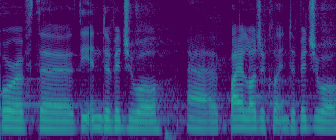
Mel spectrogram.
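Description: A woman speaks at a fairly quick pace with a fairly low pitch. Her intonation is monotone and flat. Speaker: speaker. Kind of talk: lecture. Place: hall. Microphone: podium.

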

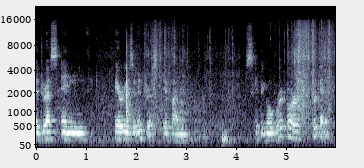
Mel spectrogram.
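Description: A woman's voice under loud background noise. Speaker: sheep farmer and public speaker. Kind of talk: informal public talk to an audience. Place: home room. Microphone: camera far.

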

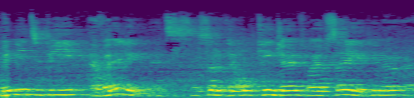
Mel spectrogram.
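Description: A man talks at a moderate pace in a high pitch, his intonation fairly even. Room echo is audible.

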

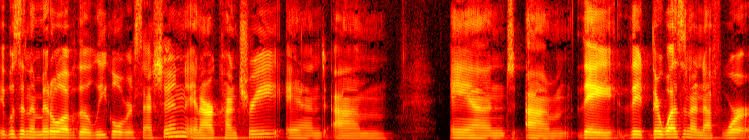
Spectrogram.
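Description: A woman talks with a very deep, low pitch and fairly even intonation. The recording is very clean, with a silent background. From US South, New Orleans. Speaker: novelist. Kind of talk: author talk, bookshop event. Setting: bookshop event with audience.

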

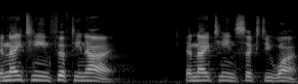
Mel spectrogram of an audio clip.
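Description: Against a quiet background, a man with an American accent raises and projects his voice, its tone bright and sharp. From Minnesota. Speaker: university chancellor. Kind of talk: speech. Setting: stage with audience. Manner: animated. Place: hall. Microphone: old recording.

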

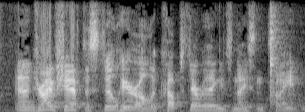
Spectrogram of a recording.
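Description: Faint music runs in the background while a man talks. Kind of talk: casual vlog chat. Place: garage. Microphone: phone near.

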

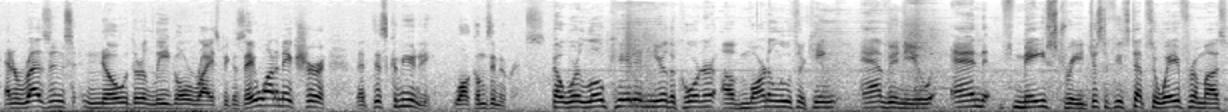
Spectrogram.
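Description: A man's high-pitched voice at a moderate pace, with ordinary pitch variation and very even loudness, dry with no echo over light background noise. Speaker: TV news reporter. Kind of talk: TV news field reporting, live stand-up and packaged story voiceover. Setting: outdoors, live on location. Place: street. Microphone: lapel.

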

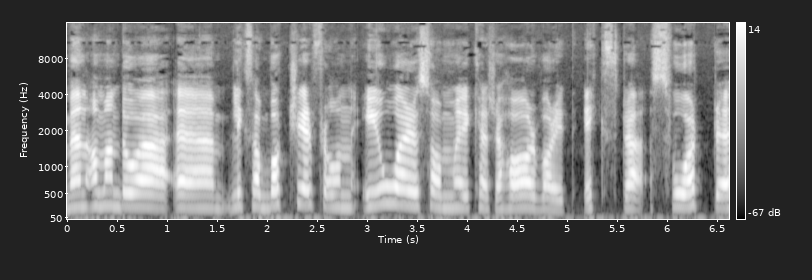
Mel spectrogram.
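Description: A woman's high-pitched voice, very slow and fairly even in intonation, dry with no echo against a quiet background. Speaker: news presenter. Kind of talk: news interview. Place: studio. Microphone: lapel.

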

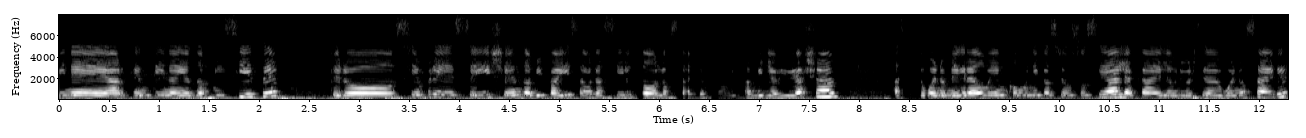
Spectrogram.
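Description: There is light background noise as a woman with a fairly high pitch and ordinary pitch variation speaks with big swings in loudness. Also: moderate pace. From Brazil. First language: Portuguese (speaking Spanish). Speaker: journalist; journalist guest. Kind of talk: interview. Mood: calm, earnest. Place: home room. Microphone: video call.

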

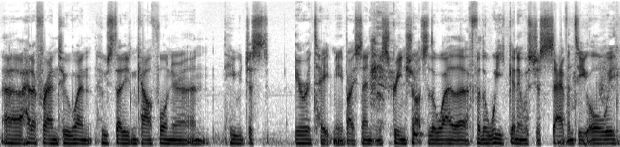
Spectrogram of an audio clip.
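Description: Over light background noise, a man with a British accent talks fairly quickly at a fairly low pitch, his intonation fairly even and his loudness very even. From United Kingdom. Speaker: podcast host. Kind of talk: casual interview. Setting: studio. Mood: relaxed, friendly. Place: studio. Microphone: studio mic.

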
